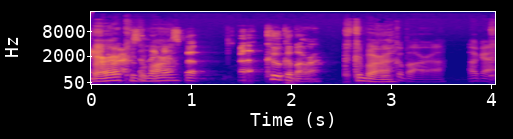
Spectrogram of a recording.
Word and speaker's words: kookaburra: Kookaburra. But Kookaburra. Kookaburra. Okay. But I say borough. You would say bureau, right? I don't think so. Kookaburra.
